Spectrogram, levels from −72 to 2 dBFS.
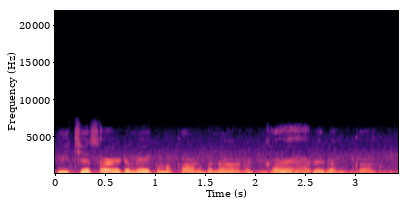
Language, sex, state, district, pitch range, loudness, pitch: Hindi, male, Uttar Pradesh, Shamli, 130-145 Hz, -17 LUFS, 135 Hz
